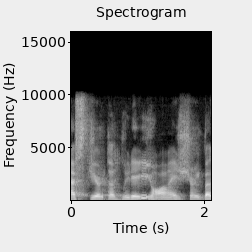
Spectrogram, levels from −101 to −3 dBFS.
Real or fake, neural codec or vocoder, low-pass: fake; autoencoder, 22.05 kHz, a latent of 192 numbers a frame, VITS, trained on one speaker; 9.9 kHz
